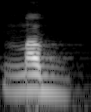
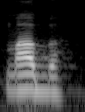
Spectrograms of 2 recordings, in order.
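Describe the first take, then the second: No difference in how they are said.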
